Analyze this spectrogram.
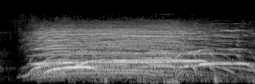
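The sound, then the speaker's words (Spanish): A crowd of concertgoers in the lobby of Sala Julián Carrillo cheers and whoops ahead of a Radio UNAM concert. High shouts swell quickly, hold loud and then taper off. “Para este concierto quisimos lucirnos y tenemos aquí reunido en el lobby de la sala Julián Carrillo a todo el público que vino esta noche, ¿es verdad?”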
